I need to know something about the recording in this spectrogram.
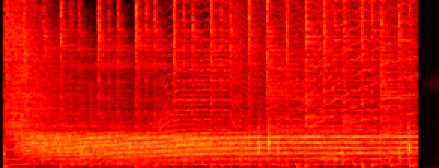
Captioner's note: sirens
